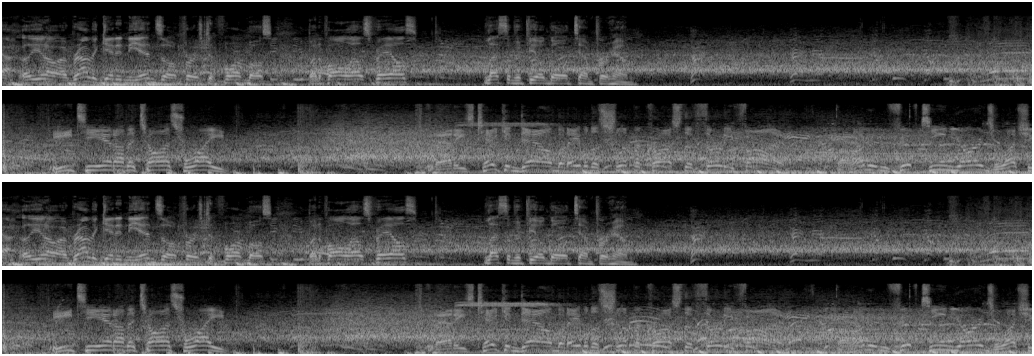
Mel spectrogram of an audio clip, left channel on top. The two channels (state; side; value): normal; both; correlation 0.90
